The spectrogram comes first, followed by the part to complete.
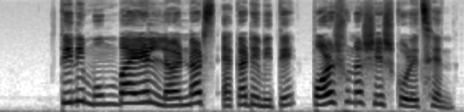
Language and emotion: Bengali, neutral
